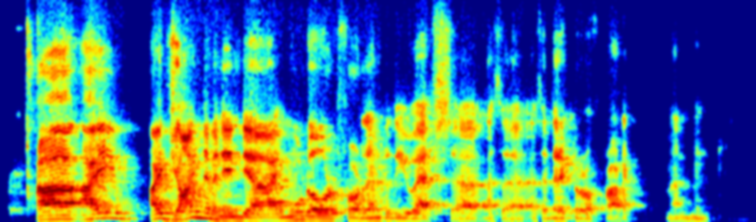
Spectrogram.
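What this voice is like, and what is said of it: Indian-American English accent. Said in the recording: “your accent is American Indian kind of thing.”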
